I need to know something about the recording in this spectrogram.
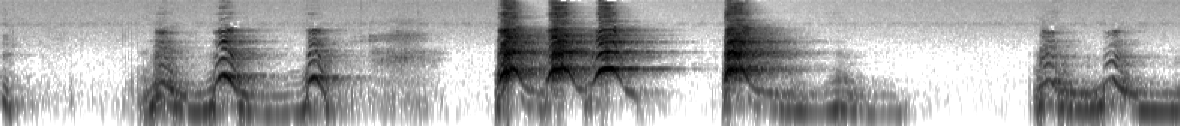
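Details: Shih Tzu barking and howling when someone sneezes; softer yelping notes lead into a loud burst of three quick barks, then a single bark and a quieter drawn-out whine near the end.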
